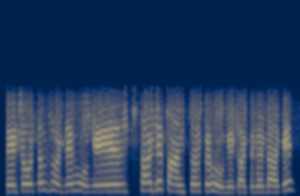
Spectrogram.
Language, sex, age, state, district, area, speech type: Punjabi, female, 18-30, Punjab, Firozpur, urban, conversation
